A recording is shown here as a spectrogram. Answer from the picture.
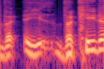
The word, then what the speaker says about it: vaquita: It's called Entangled, and it's almost the exact same story about the vaquita, is how you say the porpoise, Si? – Yeah, yeah.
